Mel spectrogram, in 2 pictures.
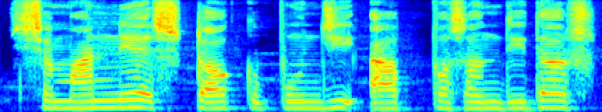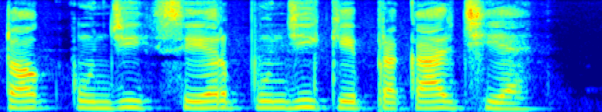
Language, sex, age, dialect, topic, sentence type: Maithili, male, 25-30, Eastern / Thethi, banking, statement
